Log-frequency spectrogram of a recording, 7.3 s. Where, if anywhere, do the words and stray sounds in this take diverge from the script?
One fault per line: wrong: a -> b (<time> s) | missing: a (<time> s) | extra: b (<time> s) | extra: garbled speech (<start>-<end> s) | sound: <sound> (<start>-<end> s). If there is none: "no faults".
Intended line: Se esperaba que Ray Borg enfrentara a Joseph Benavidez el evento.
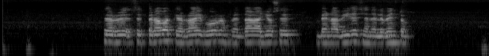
extra: en (5.5 s)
